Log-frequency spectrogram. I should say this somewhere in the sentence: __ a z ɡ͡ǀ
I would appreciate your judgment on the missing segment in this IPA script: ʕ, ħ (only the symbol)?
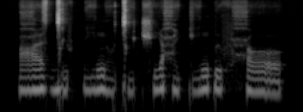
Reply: ʕ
